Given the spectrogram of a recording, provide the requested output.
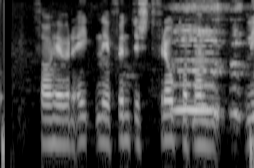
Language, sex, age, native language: Icelandic, male, 13, Icelandic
